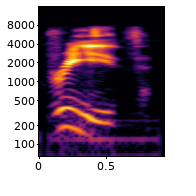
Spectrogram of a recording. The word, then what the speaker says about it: breathe: So this is going to be a voiced TH. That's when you have the th sound. Okay. It makes a sound. So the word is breathe.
